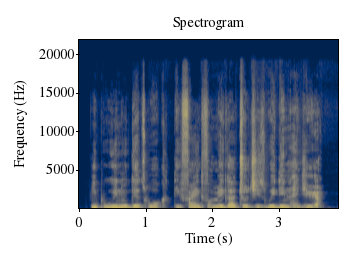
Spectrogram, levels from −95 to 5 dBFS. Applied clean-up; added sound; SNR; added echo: neural mask model RNNoise.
